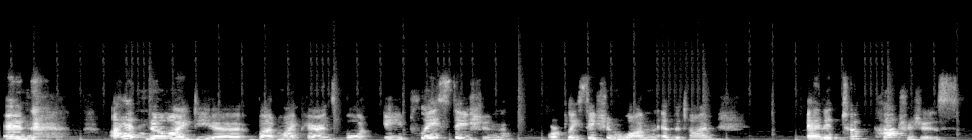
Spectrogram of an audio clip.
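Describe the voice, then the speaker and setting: A young woman from Malaysia tells her stories in a lively, easy way and often laughs. She sounds a little distant from the mic. Soft music plays underneath. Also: medium pitch, slow pace, husky. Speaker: podcast guest. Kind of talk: casual storytelling interview.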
